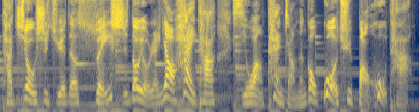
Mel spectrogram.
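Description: A woman narrating a scripted children's story in an expressive, storytelling manner. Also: on the low side, normal speed, faint music behind.

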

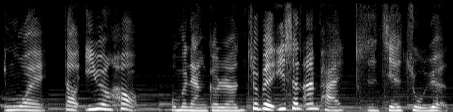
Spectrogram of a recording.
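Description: A teenage girl plays an affectionate, bossy big sister in a children's radio play. She speaks high with a Taiwanese Mandarin accent, over faint music. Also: a little slow, natural voice. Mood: reflective. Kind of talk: children's radio drama acting.

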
